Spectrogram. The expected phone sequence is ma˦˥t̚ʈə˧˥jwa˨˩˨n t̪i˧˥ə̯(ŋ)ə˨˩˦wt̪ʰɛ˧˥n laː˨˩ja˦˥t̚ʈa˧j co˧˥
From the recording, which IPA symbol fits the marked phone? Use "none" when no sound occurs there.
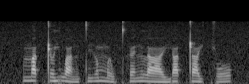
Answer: m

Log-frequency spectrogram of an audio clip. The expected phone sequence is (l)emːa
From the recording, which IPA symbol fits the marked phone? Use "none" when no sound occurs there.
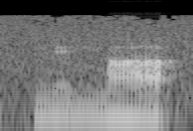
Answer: n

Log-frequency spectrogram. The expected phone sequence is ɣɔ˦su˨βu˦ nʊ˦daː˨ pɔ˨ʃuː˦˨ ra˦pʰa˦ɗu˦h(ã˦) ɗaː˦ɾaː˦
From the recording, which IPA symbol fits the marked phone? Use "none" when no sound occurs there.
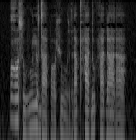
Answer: a˦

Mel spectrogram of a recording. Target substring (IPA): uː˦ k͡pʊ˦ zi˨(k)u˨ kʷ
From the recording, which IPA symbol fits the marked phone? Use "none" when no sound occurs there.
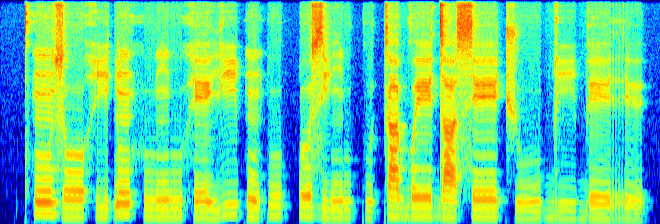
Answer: ŋ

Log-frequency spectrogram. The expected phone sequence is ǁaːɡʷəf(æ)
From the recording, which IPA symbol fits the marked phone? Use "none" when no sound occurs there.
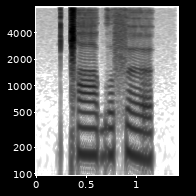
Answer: œ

